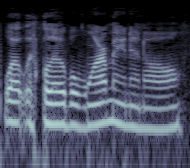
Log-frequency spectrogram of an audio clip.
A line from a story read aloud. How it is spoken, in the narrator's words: Justine murmured pathetically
